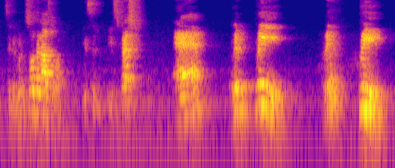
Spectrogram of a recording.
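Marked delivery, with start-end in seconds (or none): 4.6-5.8 "reprieve" with a high, falling final syllable; light "re", strong "PRIEVE" in "reprieve"; teacher's end-stressed "reprieve"; stress on second syllable. Shown as a demonstration. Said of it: "Second syllable stressed". 6.5-7.8 "Reprieve" split, with "PRIEVE" high and falling; emphatic re-PRIEVE for "Reprieve"; stress on second syllable. Shown as a demonstration. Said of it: "Second syllable stressed".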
